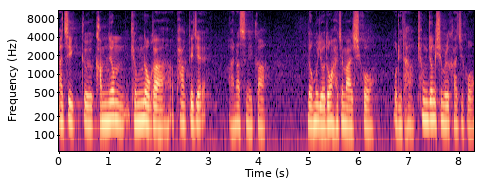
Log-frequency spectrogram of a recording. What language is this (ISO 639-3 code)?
kor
